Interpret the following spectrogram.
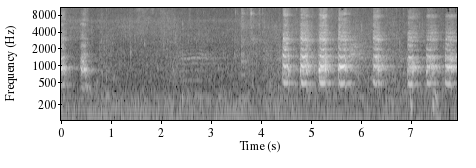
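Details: At a zoo in Nagoya, Japan, an older California sea lion and a female pup born in 2020 interact as if inviting each other to play in the water. Two isolated barks, a quiet stretch, then a rapid series of rough barks.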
